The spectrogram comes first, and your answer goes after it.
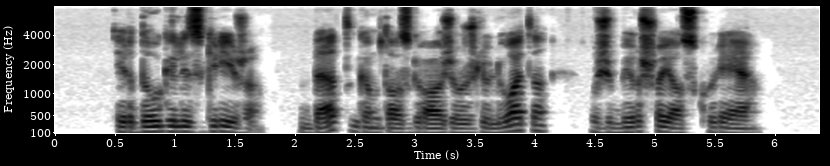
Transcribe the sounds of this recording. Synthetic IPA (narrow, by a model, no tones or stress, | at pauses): ɪɾd̪ɒʊɡʲɛlʲɪs̬ɡɾʲiːʒo̰ | bʲɛt̪ɡɐmˑt̪oːs̬ɡɾoːʒʲɛʊʒʲlʲʊlʲuɔt̪ʲɪ | ʊʒʲmʲɪɾʃoːjoːskʰuɾʲeːjoː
